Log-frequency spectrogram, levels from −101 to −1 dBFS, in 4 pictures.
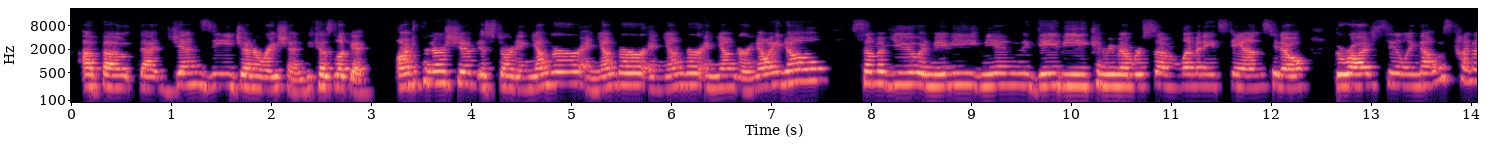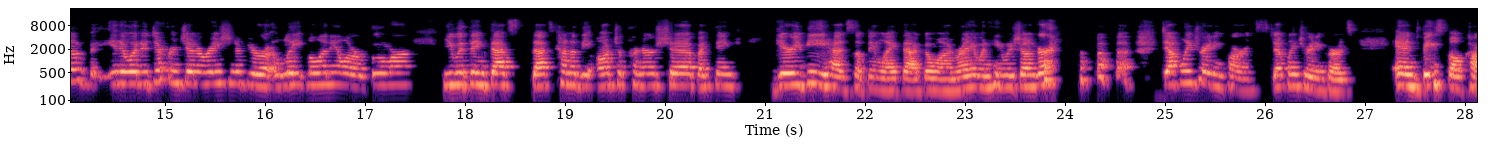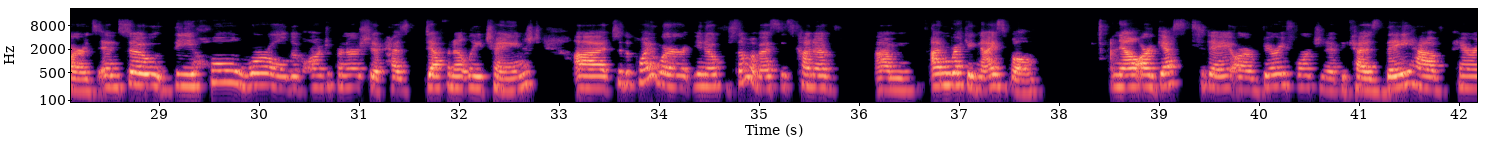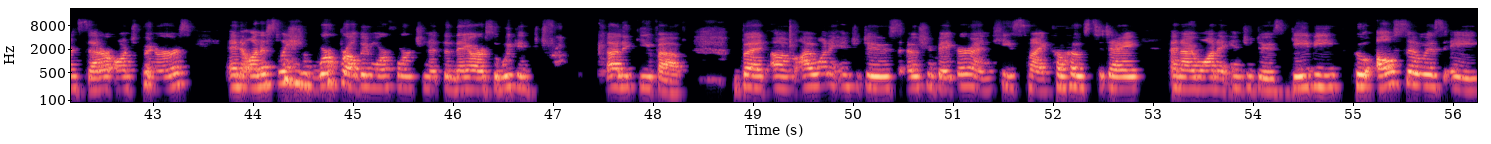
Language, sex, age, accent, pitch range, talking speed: English, female, 40-59, American, 205-245 Hz, 180 wpm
